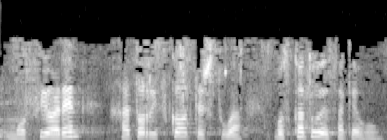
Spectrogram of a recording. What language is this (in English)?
Basque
